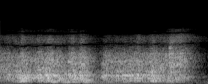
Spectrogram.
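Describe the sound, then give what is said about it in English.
An airlock's outer door opens with a loud, steady mechanical whir and rumble, holding for about two seconds before fading out. No voices are heard. “There goes the outer door.”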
